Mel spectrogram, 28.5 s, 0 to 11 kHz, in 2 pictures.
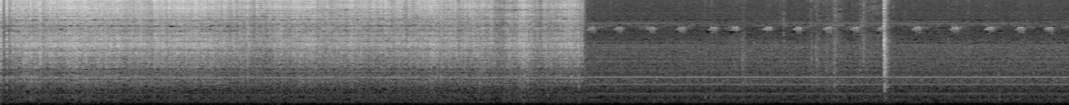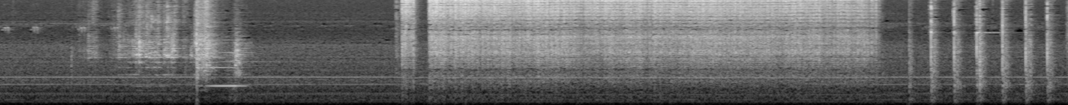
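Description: Stick-welding arc crackling and hissing through two weld beads, one for the first eight seconds or so and another from about 20 s to 26 s, with a steady hum and a few metal clinks between them. Near the end, fast sharp taps of a chipping hammer knocking slag off the fresh weld.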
